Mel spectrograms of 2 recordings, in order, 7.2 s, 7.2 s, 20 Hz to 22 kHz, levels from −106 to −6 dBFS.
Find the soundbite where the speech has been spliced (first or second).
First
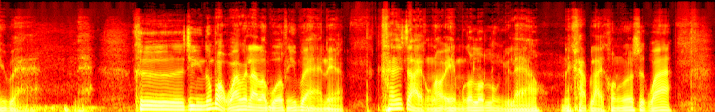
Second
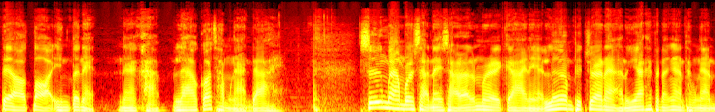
first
